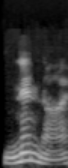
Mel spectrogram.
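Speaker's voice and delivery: "Nenai" loud, with the opening "Ne" punched; emphatic pronunciation. Shown as a demonstration. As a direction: hit "Nenai" hard for the class. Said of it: "Emphasize on that".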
